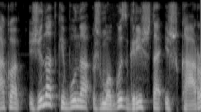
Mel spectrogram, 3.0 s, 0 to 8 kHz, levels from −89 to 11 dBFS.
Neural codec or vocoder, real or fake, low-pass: none; real; 7.2 kHz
